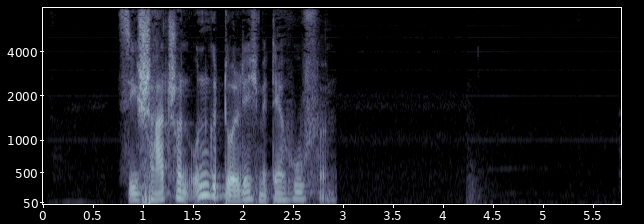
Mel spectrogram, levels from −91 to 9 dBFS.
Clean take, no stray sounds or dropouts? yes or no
yes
